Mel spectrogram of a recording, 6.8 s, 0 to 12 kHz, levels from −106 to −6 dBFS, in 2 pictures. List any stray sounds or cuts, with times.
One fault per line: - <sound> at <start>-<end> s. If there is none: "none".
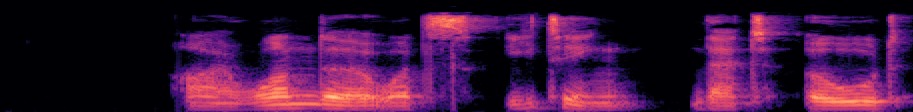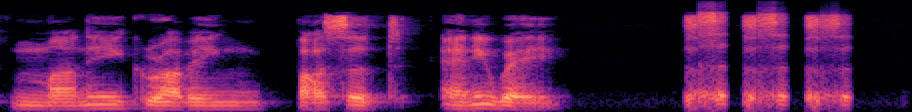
- laugh at 6.0-6.6 s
